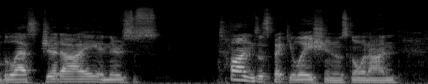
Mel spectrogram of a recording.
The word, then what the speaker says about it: Jedi: You don't say Jedis, so you say Jedi anyway.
